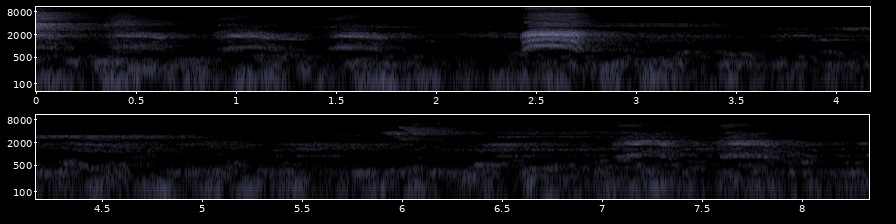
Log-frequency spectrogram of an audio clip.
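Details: Crow calling in a duet with a parrot: a series of hoarse caws, one much louder than the rest, with softer answering calls scattered through the recording.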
